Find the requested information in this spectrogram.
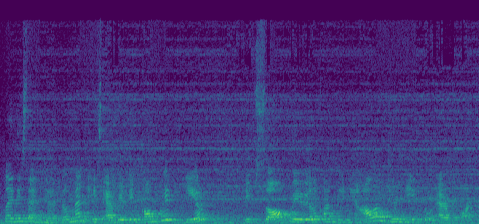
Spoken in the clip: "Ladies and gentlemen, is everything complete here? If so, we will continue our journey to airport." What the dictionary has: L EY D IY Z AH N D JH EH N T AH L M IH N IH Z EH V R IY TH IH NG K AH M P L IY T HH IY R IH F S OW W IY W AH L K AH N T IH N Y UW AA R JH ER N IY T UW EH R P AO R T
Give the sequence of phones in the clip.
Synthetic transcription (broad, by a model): L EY D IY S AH N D JH EH N T AH L M IH N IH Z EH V R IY T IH NG K AH M P L IY T HH IY R IH F S OW W IY W AH L K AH N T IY N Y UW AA L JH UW N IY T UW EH R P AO R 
